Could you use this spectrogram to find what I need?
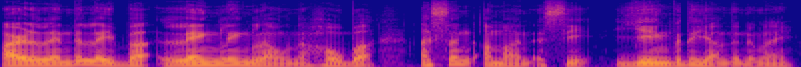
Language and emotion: Manipuri, happy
